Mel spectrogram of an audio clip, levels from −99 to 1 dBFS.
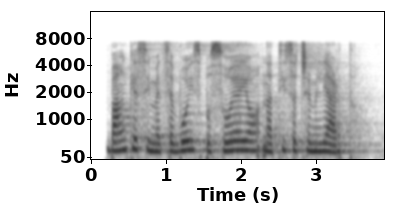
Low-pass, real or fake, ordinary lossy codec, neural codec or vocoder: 7.2 kHz; real; none; none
